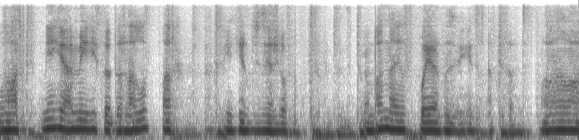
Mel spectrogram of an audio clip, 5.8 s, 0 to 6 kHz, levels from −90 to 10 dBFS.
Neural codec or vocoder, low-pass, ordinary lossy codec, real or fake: codec, 16 kHz, 1 kbps, FunCodec, trained on LibriTTS, 50 frames a second; 5.4 kHz; none; fake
